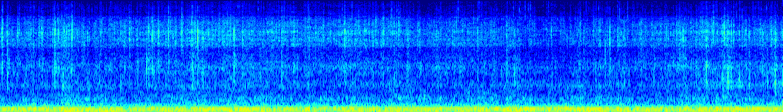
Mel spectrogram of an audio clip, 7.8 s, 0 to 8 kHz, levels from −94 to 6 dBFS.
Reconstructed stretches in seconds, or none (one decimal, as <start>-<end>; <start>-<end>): none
